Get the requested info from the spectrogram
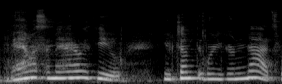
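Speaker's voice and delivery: can't believe he jumped in, shout it; incredulous outburst. Retold or imitated. Trapped man scolds the rescuer.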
